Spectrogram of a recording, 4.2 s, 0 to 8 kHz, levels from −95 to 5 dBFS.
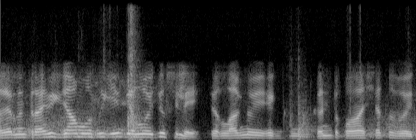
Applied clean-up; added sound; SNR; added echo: none; Sliding door; 14 dB; none.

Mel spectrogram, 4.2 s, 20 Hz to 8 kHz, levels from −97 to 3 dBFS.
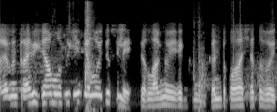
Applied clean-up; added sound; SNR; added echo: classical method spectral subtraction.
